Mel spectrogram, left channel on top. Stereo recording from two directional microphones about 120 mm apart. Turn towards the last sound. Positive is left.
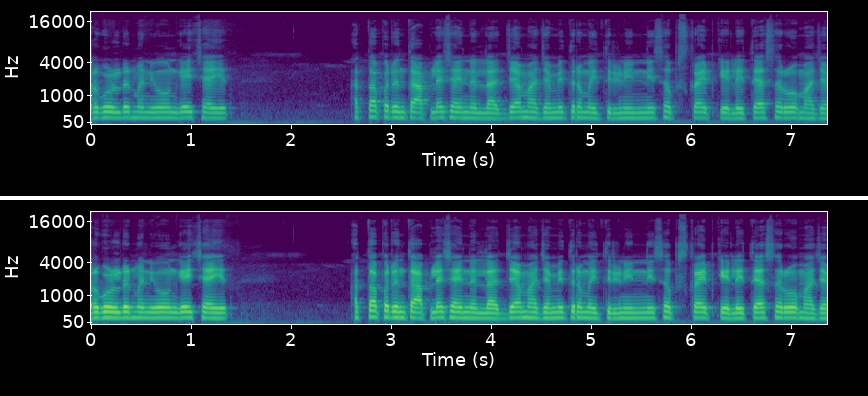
turn(degrees=-40)  # may be behind; listen again after turning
